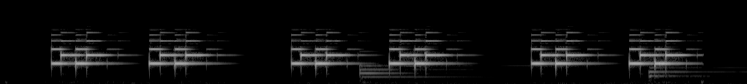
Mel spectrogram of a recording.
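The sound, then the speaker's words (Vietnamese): An electronic alarm clock set for 3:30 in the morning rings in three pairs of bright, melodic bursts separated by short pauses. Each chirp is clear, and no one speaks. “Tiếng đồng hồ báo thức điểm 3:30 sáng.”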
